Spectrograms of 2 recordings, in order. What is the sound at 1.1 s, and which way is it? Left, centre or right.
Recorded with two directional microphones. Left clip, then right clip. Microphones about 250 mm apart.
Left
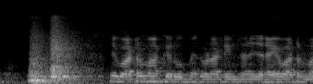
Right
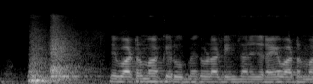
A man's voice, right.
